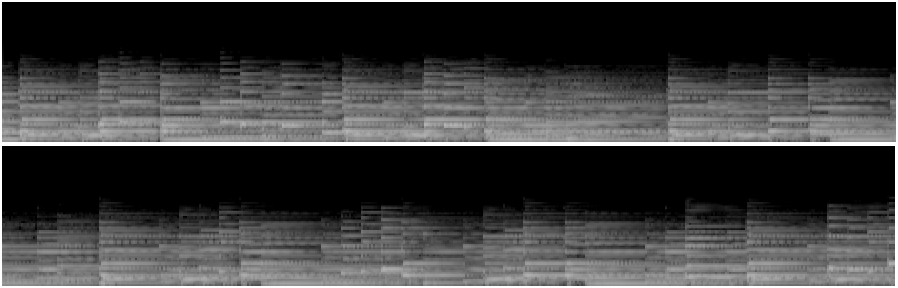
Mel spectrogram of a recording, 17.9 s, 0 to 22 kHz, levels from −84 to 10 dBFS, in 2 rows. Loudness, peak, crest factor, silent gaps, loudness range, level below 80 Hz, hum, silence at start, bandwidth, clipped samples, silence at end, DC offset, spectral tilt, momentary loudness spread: -25 LUFS; -8 dBFS; 16 dB; none; 3 LU; -58 dBFS; none; 0 s; 4.3 kHz; under 0.1%; 0 s; under 0.1%; -8 dB/octave; 6 LU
